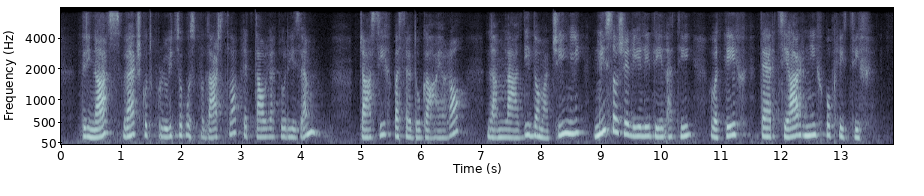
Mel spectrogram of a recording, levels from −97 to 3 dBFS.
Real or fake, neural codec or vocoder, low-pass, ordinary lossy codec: fake; codec, 16 kHz in and 24 kHz out, 0.6 kbps, FocalCodec, streaming, 2048 codes; 7.2 kHz; AAC, 32 kbps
